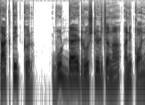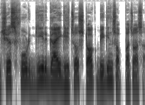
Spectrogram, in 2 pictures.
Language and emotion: Goan Konkani, neutral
